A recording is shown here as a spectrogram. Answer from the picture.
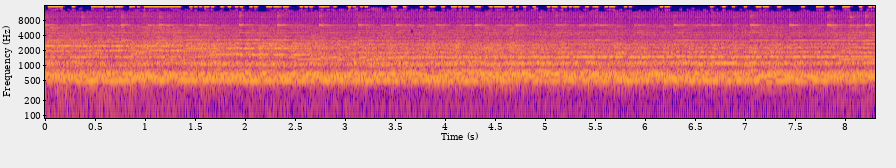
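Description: Tibetan Buddhist monastic ritual music: loud, steady sustained tones held without a break, with several pitches sounding together.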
